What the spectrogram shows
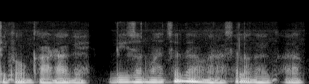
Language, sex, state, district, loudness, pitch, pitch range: Chakma, male, Tripura, Unakoti, -16 LUFS, 100 Hz, 90-105 Hz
